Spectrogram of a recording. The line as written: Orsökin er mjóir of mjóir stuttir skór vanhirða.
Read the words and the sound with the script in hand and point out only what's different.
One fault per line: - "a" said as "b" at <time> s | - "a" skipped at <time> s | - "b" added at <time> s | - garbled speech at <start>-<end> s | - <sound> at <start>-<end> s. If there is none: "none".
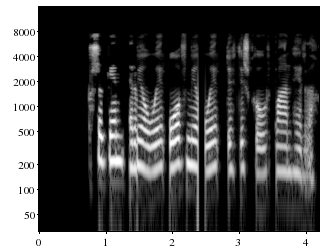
- dropout at 2.4-2.5 s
